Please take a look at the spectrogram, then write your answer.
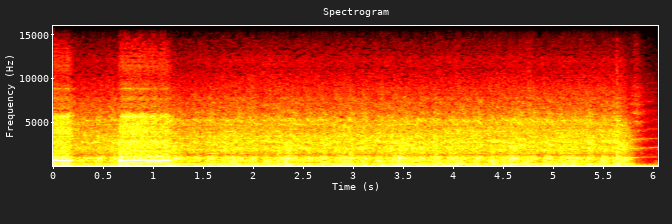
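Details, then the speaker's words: Crusader 454 XL marine V8 that sat long with water-contaminated fuel: even cranking, no cylinder catches despite good spark and fuel; compression is suspected. "So we got some really good spark and some really good fuel. So let's take a look and see if we can't find out why this thing isn't firing."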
